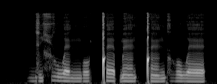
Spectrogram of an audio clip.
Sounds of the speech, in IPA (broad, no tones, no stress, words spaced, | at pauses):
ɡɪ çuwɛŋo ǃɛɓɛ̃ ǃɛ̃ ɡʱowɛ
